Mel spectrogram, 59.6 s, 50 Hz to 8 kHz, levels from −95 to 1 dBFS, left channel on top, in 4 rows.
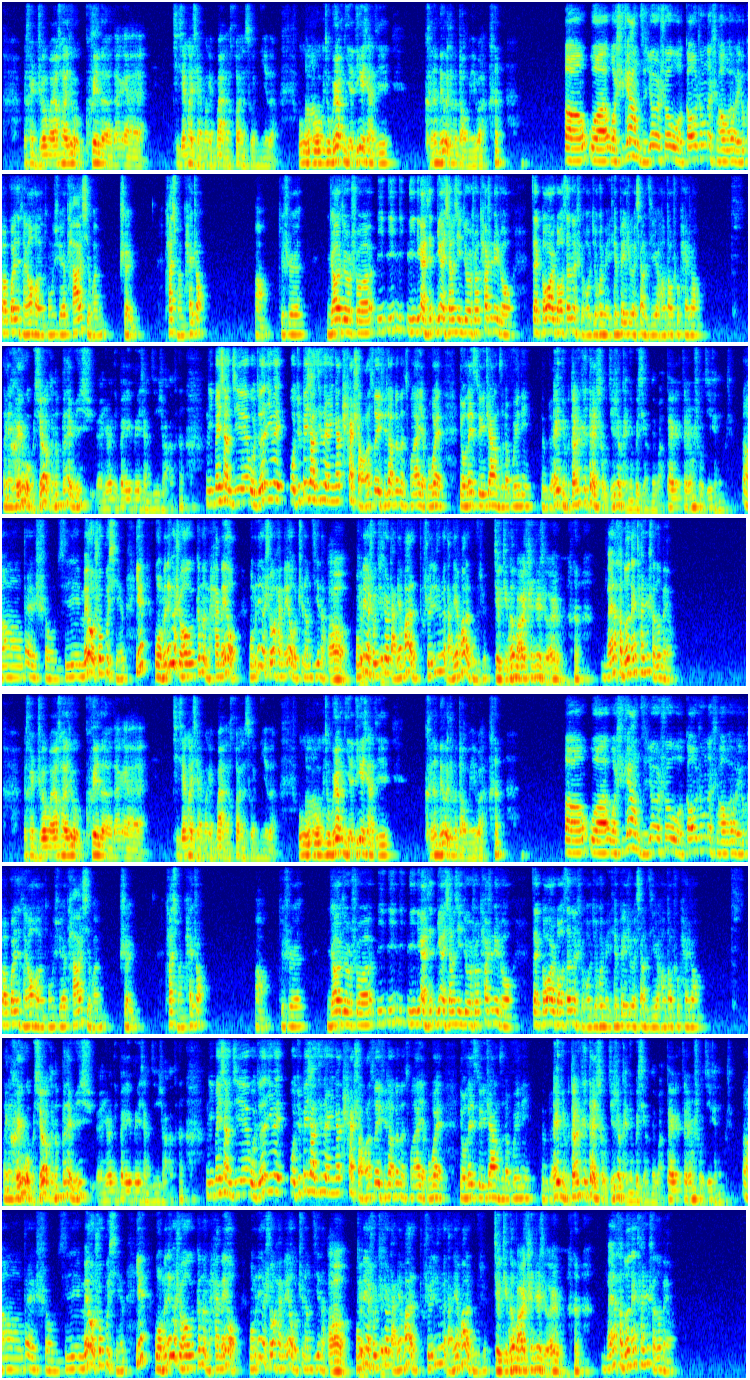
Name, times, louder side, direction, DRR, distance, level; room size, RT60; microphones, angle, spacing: voice 1, 0.4-2.8 3.4-5.5 5.9-7.8 8.5-10.0 29.9-33.7 40.8-44.2 51.3-52.1 52.3-52.4 54.6-56.5, right 2 dB, 10° right, 0.4 m, -23 dB
voice 2, 6.0-6.6 11.2-17.0 17.3-17.6 18.2-18.9 20.0-20.2 20.5-20.9 21.4-25.1 25.5-28.9 29.8-30.4 33.9-38.7 39.0-40.9 44.6-51.3 51.8-54.5 54.9-55.0 56.7-58.2, left 1 dB, 40° left, 0.6 m, -23 dB
2.8 x 2.5 x 4.1 m
head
